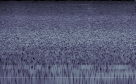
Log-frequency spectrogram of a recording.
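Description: Steady traffic noise from a busy multi-lane avenue below: the tyres and engines of passing cars and buses, with a continuous low engine hum underneath.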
